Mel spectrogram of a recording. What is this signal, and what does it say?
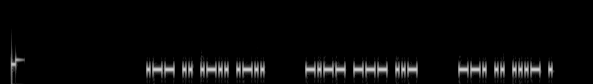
Morse code, heard as a keyed tone, about 40 wpm, 700 Hz. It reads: WILL YOU GIVE
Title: 2x Word-Spacing - Sentences from Top 200 Words - 40wpm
